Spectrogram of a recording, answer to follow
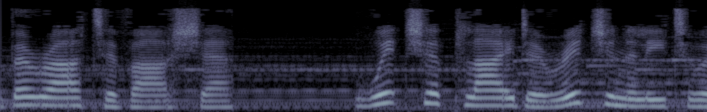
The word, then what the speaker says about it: Bharat: of the indus 63 the term bharat bharat pronounced bat listen mentioned in both indian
